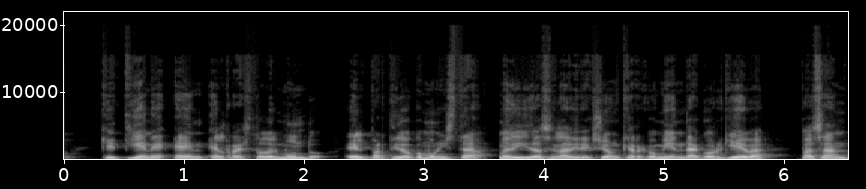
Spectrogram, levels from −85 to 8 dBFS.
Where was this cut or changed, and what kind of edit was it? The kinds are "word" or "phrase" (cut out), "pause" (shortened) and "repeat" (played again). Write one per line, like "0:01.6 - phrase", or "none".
0:02.3 - pause
0:03.6 - phrase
